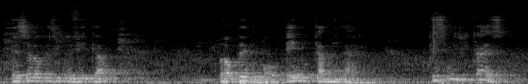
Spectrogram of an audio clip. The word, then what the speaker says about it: propempo: La palabra que aquí se usa en el griego es propempo, así se pronuncia.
